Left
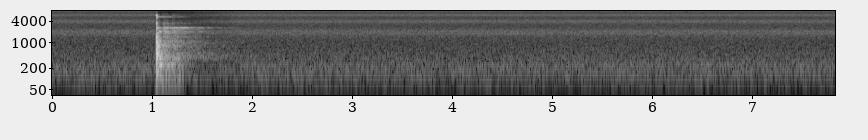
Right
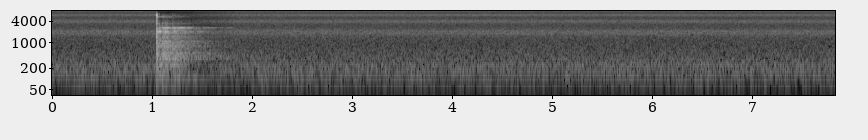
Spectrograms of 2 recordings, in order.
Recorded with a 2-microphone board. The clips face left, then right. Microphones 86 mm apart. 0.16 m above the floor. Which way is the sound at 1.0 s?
55° left (ahead or behind).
